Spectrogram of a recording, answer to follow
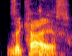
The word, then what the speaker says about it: Zacchaeus: little man zacchaeus yeah zach zakiyas yeah that so that's how you you're supposed to pronounce it zacchaeus uh well that would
